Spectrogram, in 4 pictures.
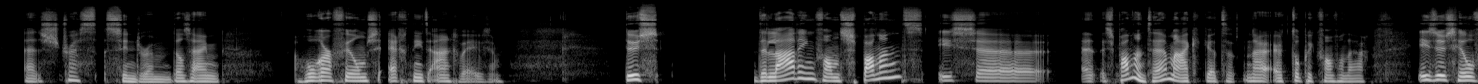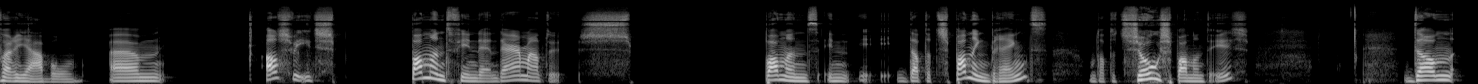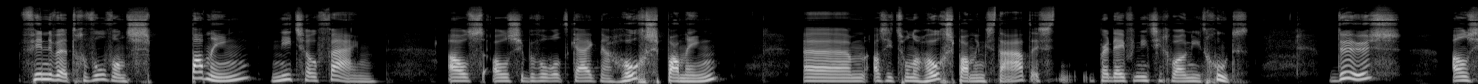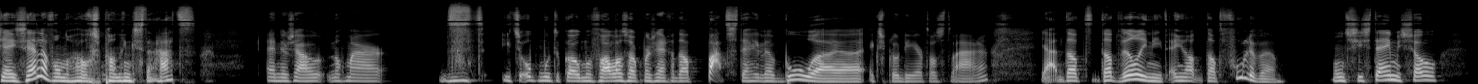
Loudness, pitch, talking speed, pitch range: -21 LUFS, 165 Hz, 130 wpm, 150-205 Hz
